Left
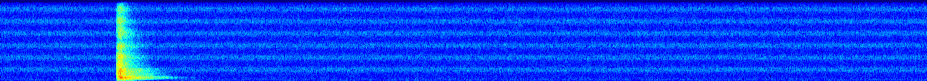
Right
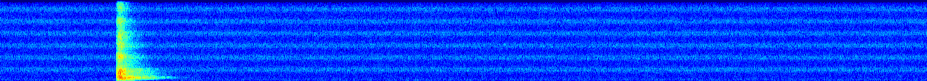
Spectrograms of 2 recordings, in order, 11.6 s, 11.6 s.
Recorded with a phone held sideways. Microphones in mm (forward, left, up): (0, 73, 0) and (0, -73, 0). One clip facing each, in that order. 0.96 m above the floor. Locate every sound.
1.4 s a whoosh: 25° right (ahead or behind), 1.5 m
